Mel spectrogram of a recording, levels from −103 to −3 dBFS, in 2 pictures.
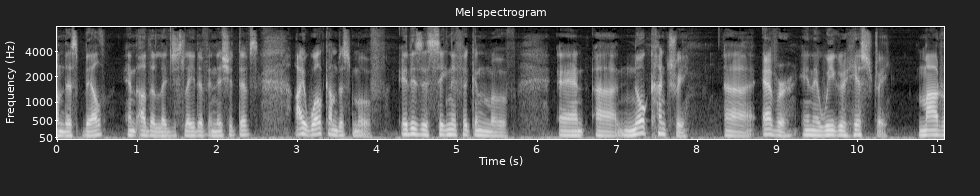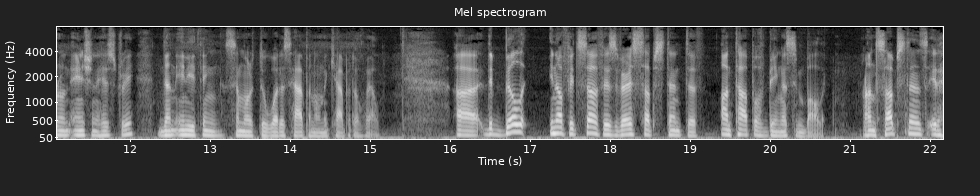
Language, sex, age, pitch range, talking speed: English, male, 40-59, 105-135 Hz, 155 wpm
